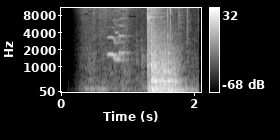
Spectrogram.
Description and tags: This is a simple door slam from my room and recording by myself, its a useful sound effect for some themes. Hope its helpful.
